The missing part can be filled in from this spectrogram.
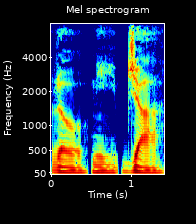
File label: "ronija", concat syllables; Affixing experiment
